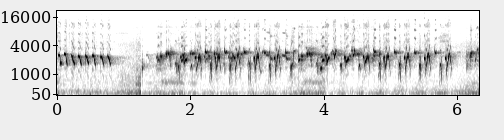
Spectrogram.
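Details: Wild yellow-vented bulbul in the forest, a long rapid 'ropel panjang' song style used as a lure for other bulbuls: a fast run of short bright chirps, a brief pause, then a longer jumbled, chattering phrase of quick notes.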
